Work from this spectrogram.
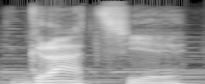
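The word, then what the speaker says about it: grazie: When saying the core word graatier, you must make sure you get the pronunciation right. Specifically, you should ensure that the final E is clearly heard.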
